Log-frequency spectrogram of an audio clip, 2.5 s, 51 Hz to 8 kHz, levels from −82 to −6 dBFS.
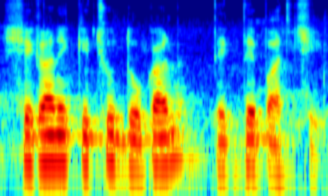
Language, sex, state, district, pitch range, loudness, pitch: Bengali, male, West Bengal, Cooch Behar, 110-125 Hz, -18 LUFS, 120 Hz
